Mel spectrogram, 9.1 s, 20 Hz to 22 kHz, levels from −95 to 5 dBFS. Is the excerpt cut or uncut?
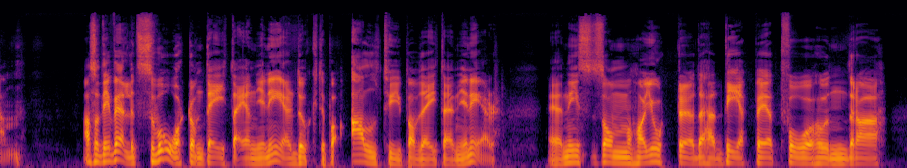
cut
